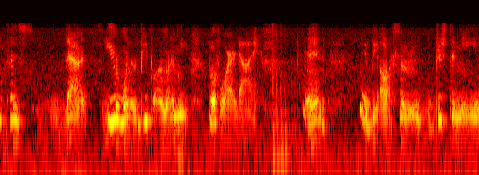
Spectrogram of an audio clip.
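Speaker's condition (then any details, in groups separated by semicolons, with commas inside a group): Cerebral palsy; from infancy, difficulty moving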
